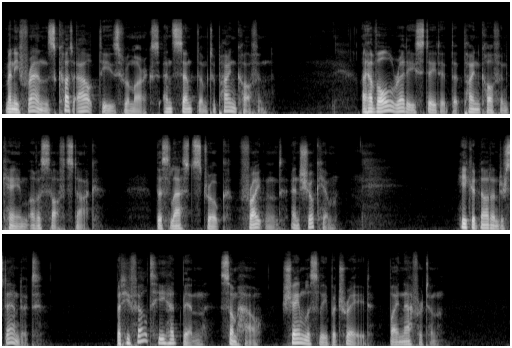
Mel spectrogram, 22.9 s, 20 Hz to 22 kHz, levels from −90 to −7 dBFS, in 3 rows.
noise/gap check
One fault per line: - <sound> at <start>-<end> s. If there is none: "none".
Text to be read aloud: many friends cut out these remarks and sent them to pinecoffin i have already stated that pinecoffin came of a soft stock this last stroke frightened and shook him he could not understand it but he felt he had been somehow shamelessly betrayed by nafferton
none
